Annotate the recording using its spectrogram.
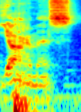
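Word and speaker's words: Iarumas: have to actually like read his name it's pronounced yaramis but I just I I can't think of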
